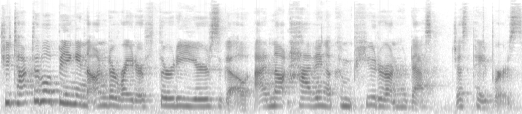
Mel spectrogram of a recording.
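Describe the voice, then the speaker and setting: The speaker has a Minnesotan accent and lively intonation. Noticeable background noise runs behind the voice. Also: woman. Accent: Minnesota. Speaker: insurance professional. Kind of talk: scripted commentary to camera.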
